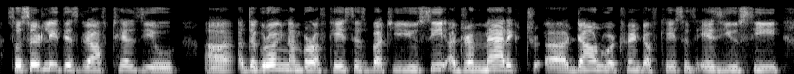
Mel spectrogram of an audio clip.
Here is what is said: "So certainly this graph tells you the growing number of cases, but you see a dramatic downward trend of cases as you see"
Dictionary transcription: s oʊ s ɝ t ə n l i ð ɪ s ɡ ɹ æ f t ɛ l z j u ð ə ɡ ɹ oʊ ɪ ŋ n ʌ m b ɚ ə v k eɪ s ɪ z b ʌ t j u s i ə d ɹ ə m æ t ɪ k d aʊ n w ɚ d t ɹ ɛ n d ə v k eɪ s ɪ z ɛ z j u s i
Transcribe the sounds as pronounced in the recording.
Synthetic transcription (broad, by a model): s oʊ s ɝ t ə n l i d ɪ s ɡ ɹ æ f t ɛ l z j u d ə ɡ ɹ oʊ ɪ ŋ n ʌ m b ɚ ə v k eɪ s ɪ z b ʌ t j u s i ə d ɹ ə m æ t ɪ k d aʊ n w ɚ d t ɹ ɛ n d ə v k eɪ s ɪ z ɛ z j u s i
